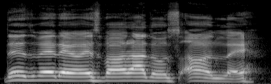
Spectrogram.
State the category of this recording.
Speech > Solo speech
